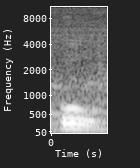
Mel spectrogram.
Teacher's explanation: The lips begin to round. The back of the mouth opens while the front constricts. This is the first labial involvement in the vowel sequence, the first time the lips actively participate in shaping the air. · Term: Short U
